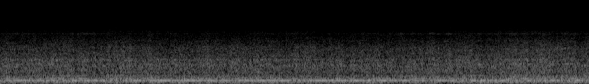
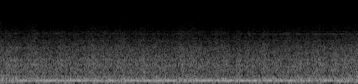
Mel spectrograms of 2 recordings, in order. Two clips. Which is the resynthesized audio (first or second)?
first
